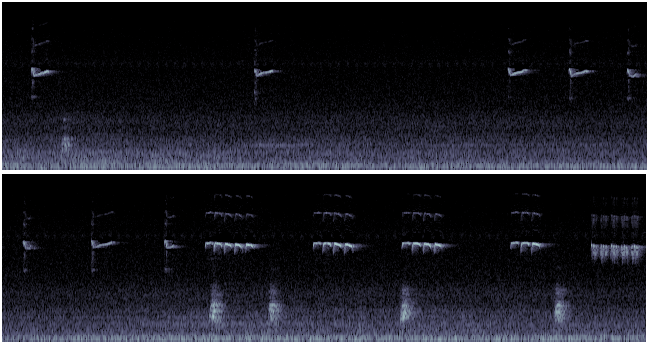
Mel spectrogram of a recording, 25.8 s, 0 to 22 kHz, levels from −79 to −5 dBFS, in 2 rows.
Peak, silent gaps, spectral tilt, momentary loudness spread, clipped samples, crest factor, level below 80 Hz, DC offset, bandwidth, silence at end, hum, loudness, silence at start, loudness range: -16 dBFS; none; -3.5 dB/octave; 22 LU; under 0.1%; 20 dB; -44 dBFS; under 0.1%; 16 kHz; 0 s; none; -30 LUFS; 0 s; 18 LU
